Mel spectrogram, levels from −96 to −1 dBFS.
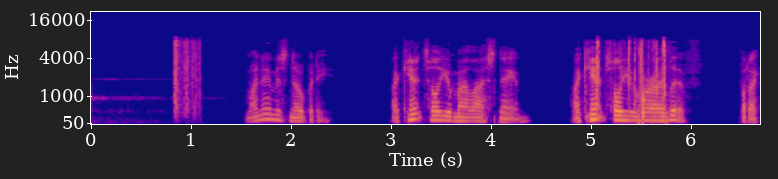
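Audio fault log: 0.82–1.09 s and 5.03–5.77 s: cable scratch noise. Dense, uneven bursts of scratching and rustling sit over the speech, roughly 5 dB louder than it. A worn cable or connector being moved is the likely cause. Its contact resistance jumps rapidly, adding noise.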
